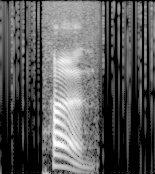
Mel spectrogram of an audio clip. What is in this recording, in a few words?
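"pen" fourth tone, Chinese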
